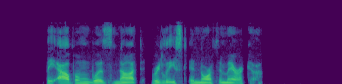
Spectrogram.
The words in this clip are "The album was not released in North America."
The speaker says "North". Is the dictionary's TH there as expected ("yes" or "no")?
yes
